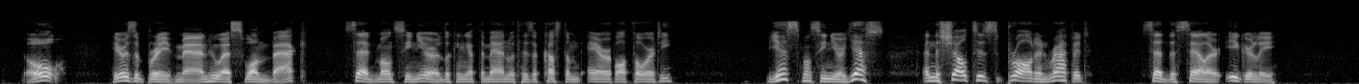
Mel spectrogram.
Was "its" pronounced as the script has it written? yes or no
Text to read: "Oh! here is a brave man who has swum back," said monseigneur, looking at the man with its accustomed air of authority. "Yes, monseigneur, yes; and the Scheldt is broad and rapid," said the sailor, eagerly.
no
